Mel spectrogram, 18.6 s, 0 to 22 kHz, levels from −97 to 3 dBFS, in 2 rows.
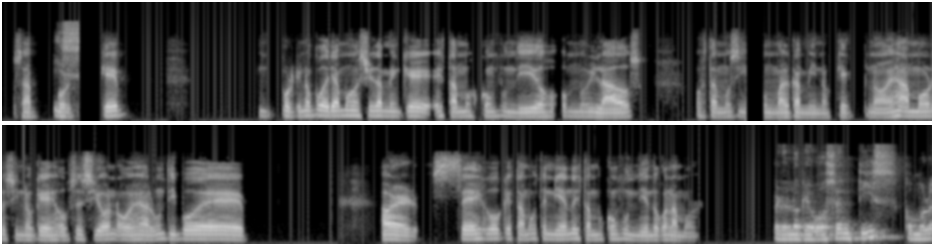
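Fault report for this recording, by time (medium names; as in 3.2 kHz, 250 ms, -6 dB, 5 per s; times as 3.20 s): crackle 19 per s -29 dBFS
0.77–0.99 s: dropout 217 ms
7.44–7.62 s: dropout 182 ms
9.52 s: pop -7 dBFS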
